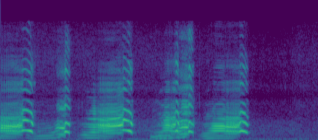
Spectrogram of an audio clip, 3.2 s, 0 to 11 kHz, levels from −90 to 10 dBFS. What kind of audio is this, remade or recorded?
recorded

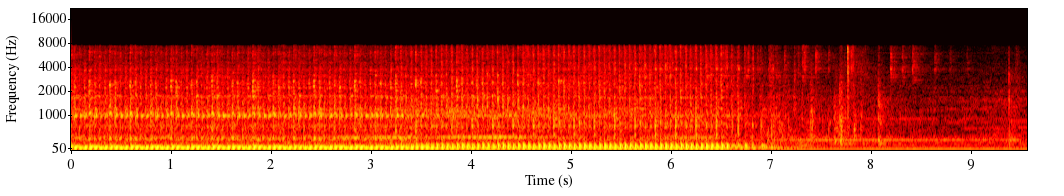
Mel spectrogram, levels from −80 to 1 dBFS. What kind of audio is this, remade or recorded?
recorded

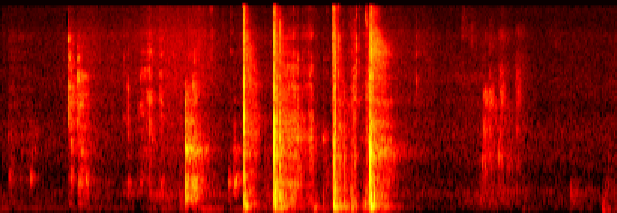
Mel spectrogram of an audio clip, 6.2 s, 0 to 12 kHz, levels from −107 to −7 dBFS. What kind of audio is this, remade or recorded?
recorded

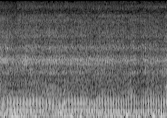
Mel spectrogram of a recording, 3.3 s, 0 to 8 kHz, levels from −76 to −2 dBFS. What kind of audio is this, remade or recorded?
recorded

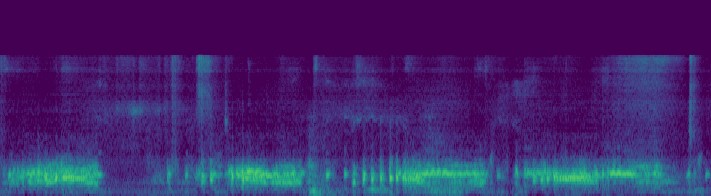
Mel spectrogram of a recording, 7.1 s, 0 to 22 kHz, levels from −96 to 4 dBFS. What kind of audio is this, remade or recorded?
remade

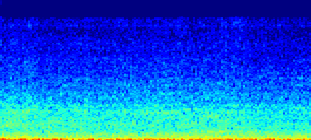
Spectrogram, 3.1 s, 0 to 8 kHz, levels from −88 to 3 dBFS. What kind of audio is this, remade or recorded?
recorded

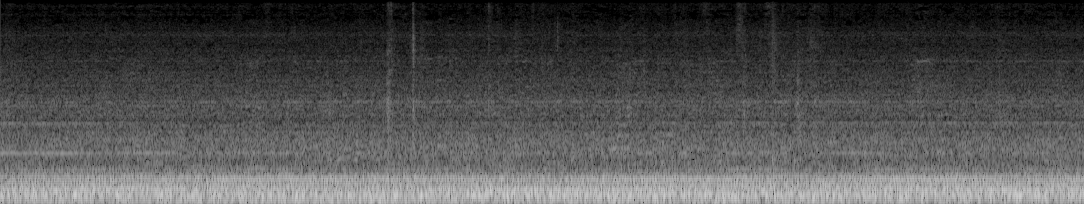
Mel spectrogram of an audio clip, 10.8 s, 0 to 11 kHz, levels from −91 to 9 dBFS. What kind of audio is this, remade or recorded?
remade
